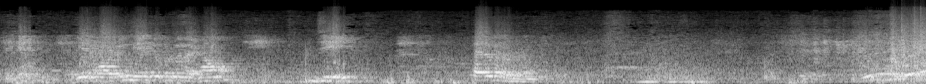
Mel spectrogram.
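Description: A man speaks loudly to a group in a room.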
